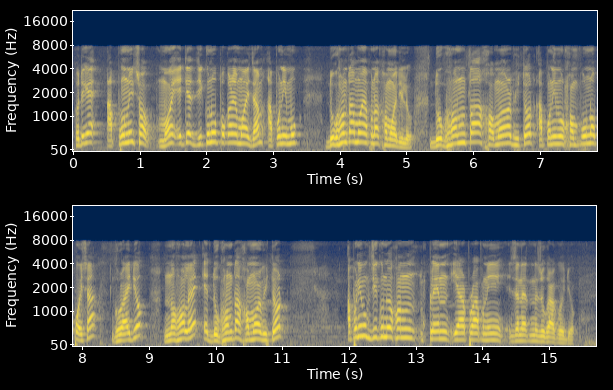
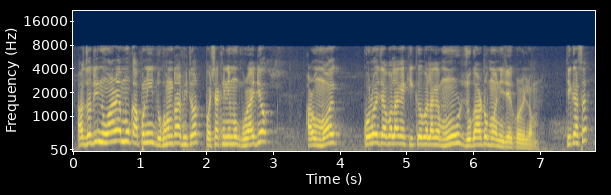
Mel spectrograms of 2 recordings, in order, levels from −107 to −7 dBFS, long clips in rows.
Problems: none marked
